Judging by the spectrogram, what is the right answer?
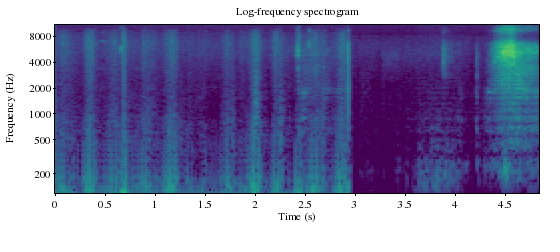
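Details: Tracheal sound recording during sleep apnoea: regular paired low thumps of S1 and S2 heart sounds, about 71 a minute, during a breathing pause, then near silence and a brief breath.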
